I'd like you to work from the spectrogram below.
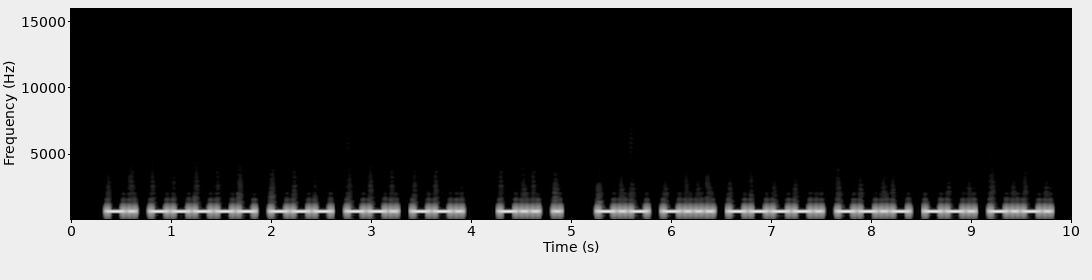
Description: Morse code, heard as a keyed tone, about 22 wpm, 700 Hz. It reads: N0OGG DE KB9QGC
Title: USA Callsign DE Callsign 22wpm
